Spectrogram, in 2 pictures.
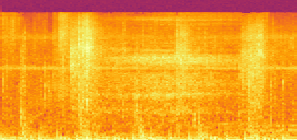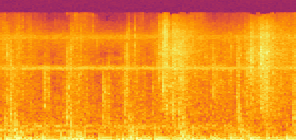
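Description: Dry corn stalks rustle as something pushes through them.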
